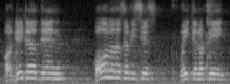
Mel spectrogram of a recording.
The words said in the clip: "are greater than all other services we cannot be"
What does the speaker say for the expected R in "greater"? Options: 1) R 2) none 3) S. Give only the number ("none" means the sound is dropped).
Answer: 2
